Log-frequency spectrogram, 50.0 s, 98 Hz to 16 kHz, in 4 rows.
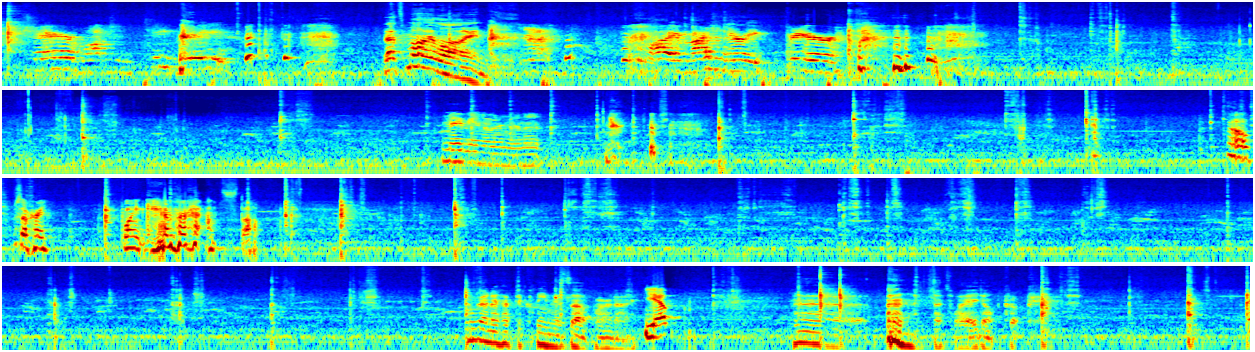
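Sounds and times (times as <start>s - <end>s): spatula scraping frying pan: 8.3s - 12.0s, 13.2s - 13.8s, 15.2s - 15.8s, 16.7s - 20.2s, 20.9s - 21.7s, 22.4s - 23.8s, 24.4s - 36.5s, 37.1s - 50.0s.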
